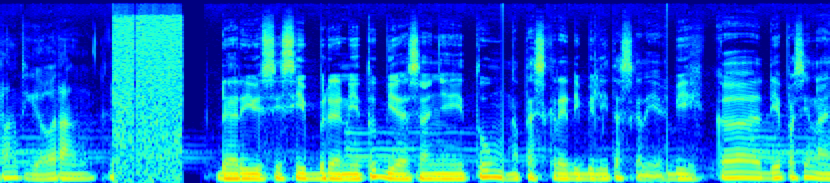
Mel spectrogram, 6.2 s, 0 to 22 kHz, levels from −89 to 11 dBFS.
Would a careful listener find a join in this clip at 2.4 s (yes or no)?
no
